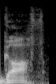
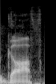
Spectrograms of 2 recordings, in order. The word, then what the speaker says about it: Gough: There was a British radio host named Tim Goff, I think is how you say his name, G-O-U-G-H, Jim Goff, I believe.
